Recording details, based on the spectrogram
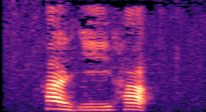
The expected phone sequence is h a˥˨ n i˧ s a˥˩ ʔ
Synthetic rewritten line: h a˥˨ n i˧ h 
